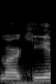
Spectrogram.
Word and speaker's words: Marquis: If it doesn't have the E on the end, it's Marquis. If it has the E on the end, it's Marquise. Right.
